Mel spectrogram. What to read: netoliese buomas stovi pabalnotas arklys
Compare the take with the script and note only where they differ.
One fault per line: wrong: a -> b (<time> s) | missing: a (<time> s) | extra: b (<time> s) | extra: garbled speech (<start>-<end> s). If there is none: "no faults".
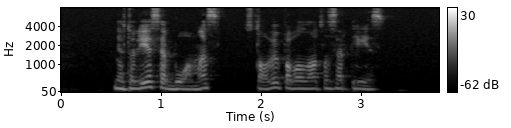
no faults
